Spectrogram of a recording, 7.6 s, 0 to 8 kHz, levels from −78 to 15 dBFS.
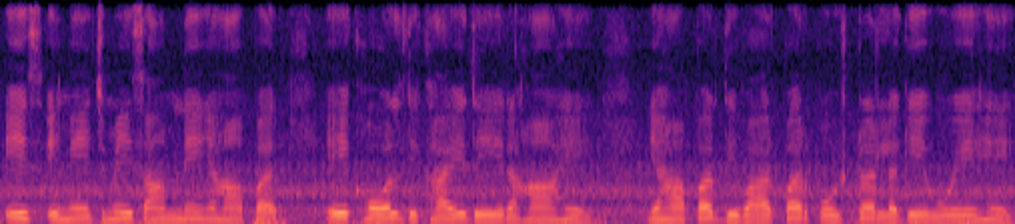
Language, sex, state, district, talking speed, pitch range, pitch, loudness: Hindi, male, Rajasthan, Jaipur, 155 wpm, 195-215 Hz, 205 Hz, -15 LUFS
